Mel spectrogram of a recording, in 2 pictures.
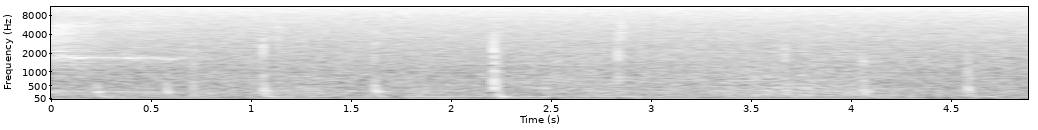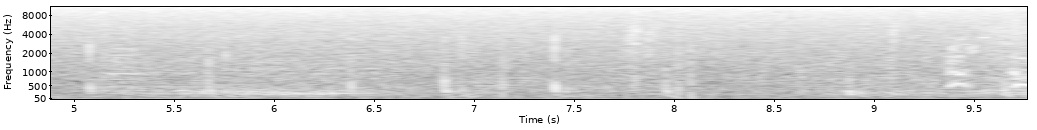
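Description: A violin plays softly in a large echoing hall.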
